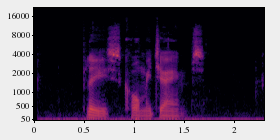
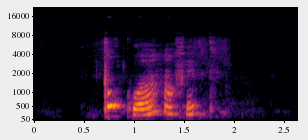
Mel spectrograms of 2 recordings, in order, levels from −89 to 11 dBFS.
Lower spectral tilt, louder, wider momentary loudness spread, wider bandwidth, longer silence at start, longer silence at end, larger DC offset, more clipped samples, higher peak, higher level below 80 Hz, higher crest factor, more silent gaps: second, -3.5 dB/octave vs -6 dB/octave; second, -38 LUFS vs -19 LUFS; second, 5 LU vs 13 LU; first, 16 kHz vs 7.6 kHz; second, 0.05 s vs 0.7 s; second, 0 s vs 1 s; neither; neither; second, -22 dBFS vs -2 dBFS; first, -56 dBFS vs -70 dBFS; about the same, 20 dB vs 20 dB; neither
